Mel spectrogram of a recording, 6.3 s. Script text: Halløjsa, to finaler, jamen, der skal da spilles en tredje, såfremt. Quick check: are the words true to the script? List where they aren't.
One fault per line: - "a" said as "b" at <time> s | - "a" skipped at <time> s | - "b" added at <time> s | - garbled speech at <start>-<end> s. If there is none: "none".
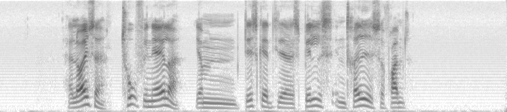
none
